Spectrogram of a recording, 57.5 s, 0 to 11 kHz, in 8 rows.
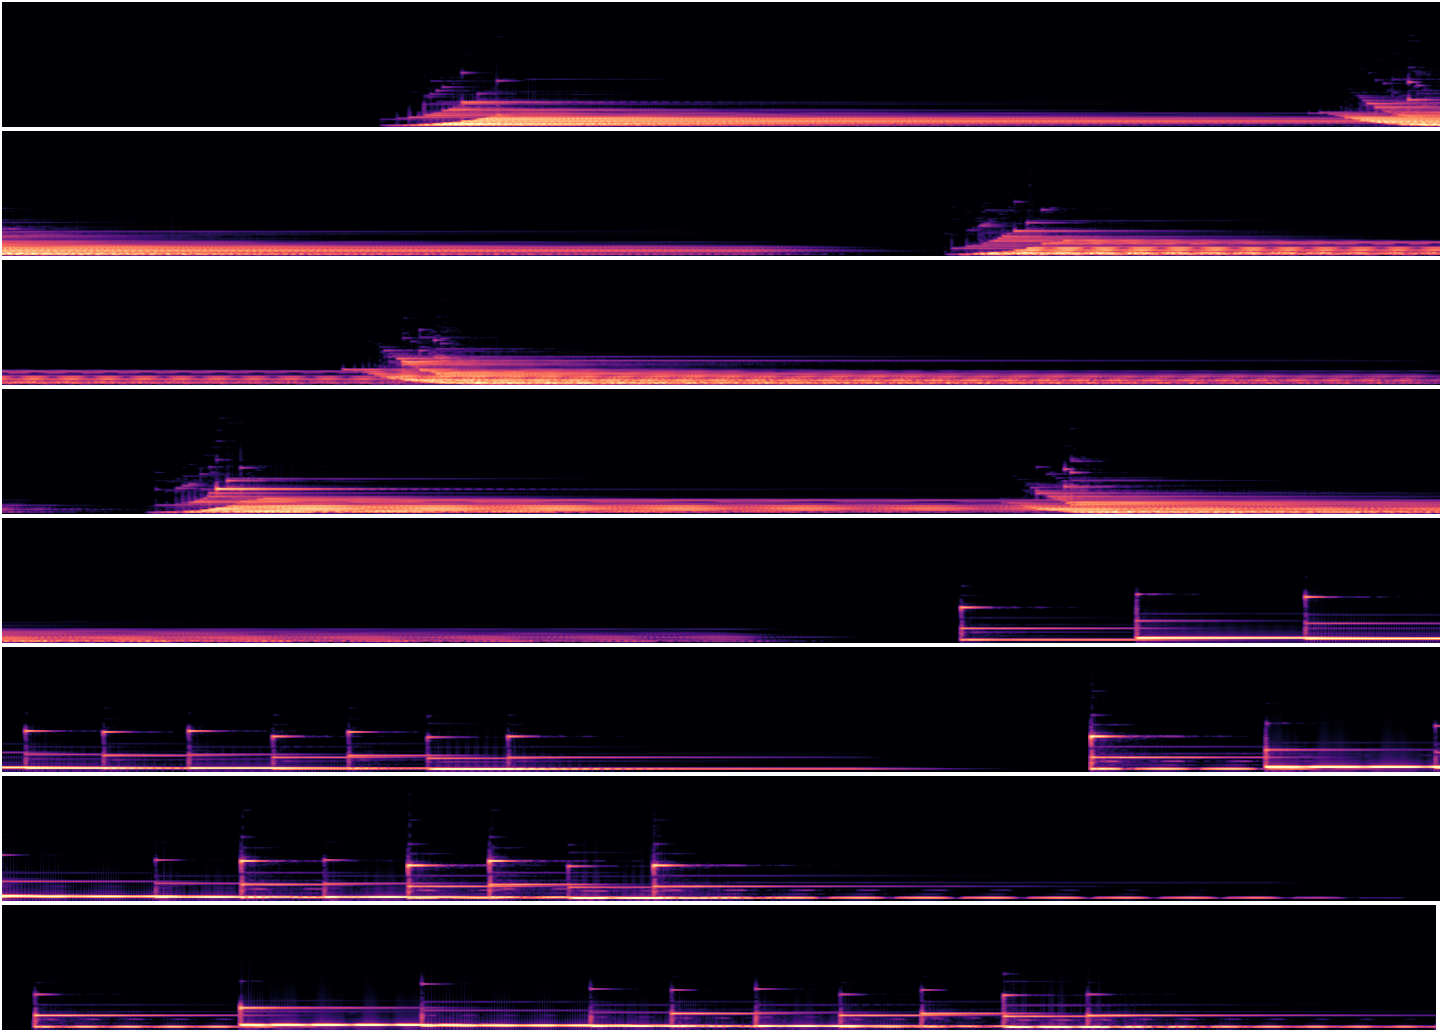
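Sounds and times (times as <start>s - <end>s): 
vibraphone: 1.9s - 32.7s, 33.6s - 40.5s, 41.4s - 49.5s, 50.5s - 57.4s.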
